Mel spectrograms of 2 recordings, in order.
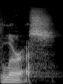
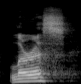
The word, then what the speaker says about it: Lurrus: Like Lurrus, like rhymes with like no, I keep on thinking of similar words. Lurrus rhymes with like hurt us. Nope. Taurus. Nope. What the hell does Lurrus rhyme with? Lurrus? Tourists. Tourist? I don't know.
